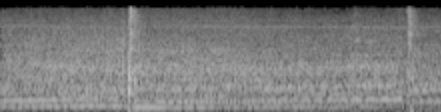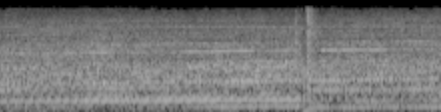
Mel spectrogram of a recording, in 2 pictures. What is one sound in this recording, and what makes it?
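A gearbox clicks sharply with each gear change.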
